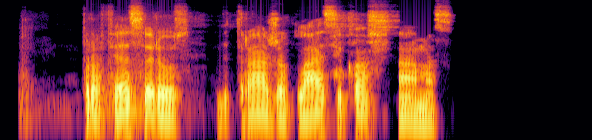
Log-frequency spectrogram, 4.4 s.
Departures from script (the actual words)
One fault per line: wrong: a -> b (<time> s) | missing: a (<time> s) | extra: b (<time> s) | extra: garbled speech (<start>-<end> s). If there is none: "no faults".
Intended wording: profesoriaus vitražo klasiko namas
no faults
